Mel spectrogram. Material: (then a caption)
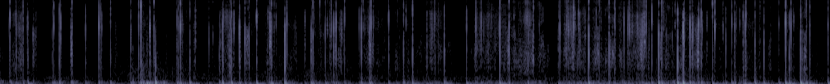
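Wood. Long pink acrylic nails tap and scratch quickly across rows of round wooden beads on a small, flat cork trigger board. The result is a dense stream of sharp, dry clicks mixed with bright, scratchy rattling, with brief pauses and some soft low thuds underneath.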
